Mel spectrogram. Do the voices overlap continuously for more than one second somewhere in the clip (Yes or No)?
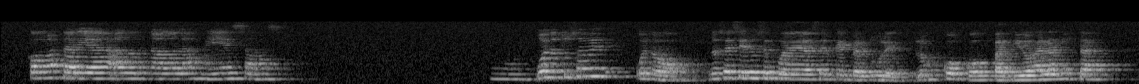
No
